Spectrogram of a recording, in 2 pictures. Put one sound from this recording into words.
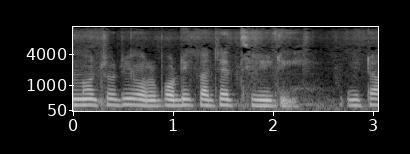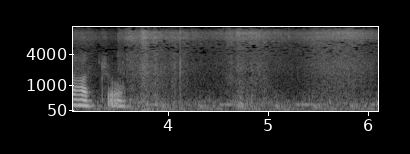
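Silk fabric rustles softly as hands spread it out.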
